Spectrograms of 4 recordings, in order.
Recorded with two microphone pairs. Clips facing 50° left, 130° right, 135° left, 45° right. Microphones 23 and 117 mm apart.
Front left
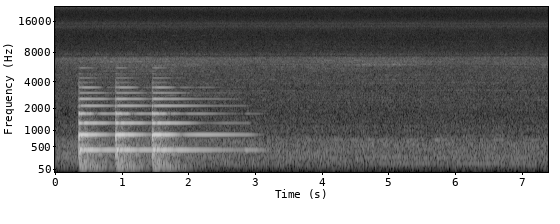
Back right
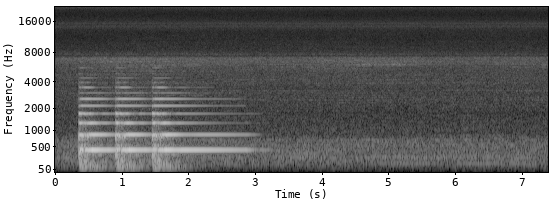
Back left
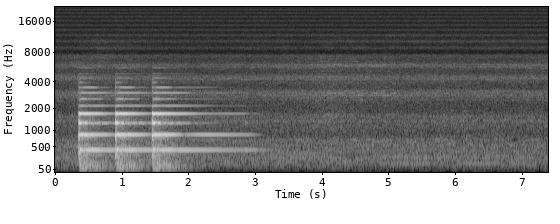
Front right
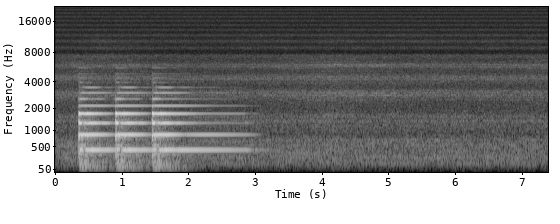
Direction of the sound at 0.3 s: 65° left.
